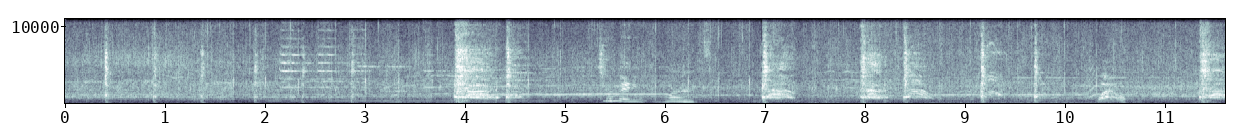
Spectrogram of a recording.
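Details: Several abrupt, harsh, throaty bursts over faint music: simulated, acted repeated coughing and throat clearing by a comedian playing Hillary Clinton in a comedy sketch.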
